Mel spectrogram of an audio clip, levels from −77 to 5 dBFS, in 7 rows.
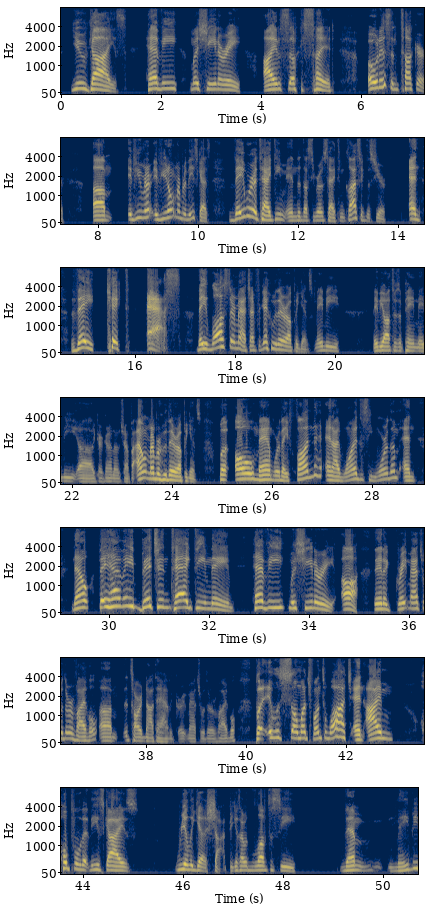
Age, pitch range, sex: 20-39, 130-205 Hz, male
